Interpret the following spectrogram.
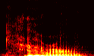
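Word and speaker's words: Charon: mythology in which case it is more likely to be said as Karon. Kon Kon sometimes Karon as well Kon. So there are pronunciations for the word and it's a bit of a debate.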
